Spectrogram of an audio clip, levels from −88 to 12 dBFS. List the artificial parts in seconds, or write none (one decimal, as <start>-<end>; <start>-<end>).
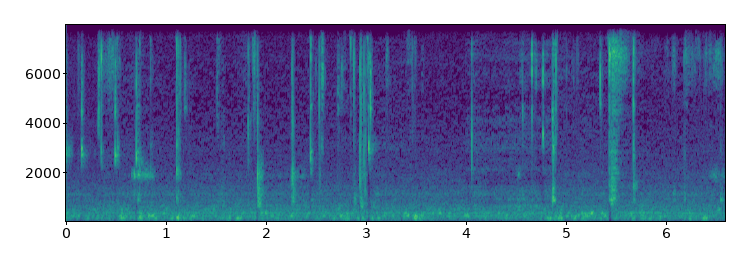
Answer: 4.0-4.9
